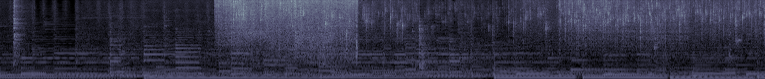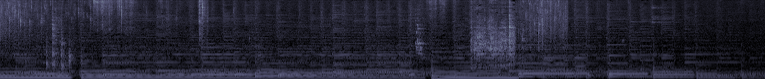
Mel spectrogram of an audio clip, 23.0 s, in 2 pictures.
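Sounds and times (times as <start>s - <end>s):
zucchini sizzling in hot oil: 3.2s - 13.4s, 18.6s - 20.0s.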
